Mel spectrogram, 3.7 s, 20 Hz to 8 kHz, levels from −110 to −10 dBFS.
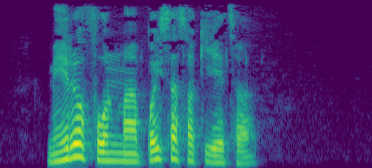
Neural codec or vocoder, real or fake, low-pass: none; real; 7.2 kHz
